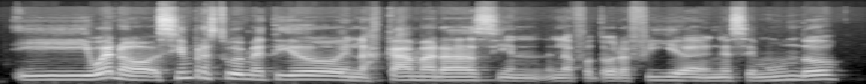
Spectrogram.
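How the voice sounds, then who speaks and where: This man's fairly high voice moves at a fairly slow pace with lively intonation and hardly any pauses. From Peru, Lima. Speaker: YouTuber, communications professional. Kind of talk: casual interview chat. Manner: halting, with fillers and repetitions.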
